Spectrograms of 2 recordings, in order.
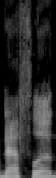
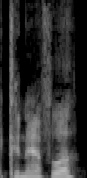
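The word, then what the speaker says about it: Knoephla: How do you say the word Nefla then? It's a silent K. Do you say Knefla?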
